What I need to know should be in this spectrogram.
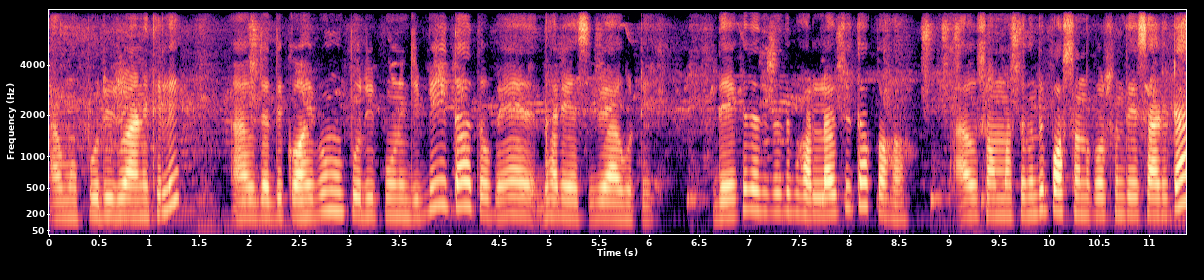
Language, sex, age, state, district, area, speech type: Odia, female, 45-60, Odisha, Puri, urban, spontaneous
